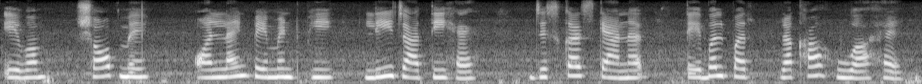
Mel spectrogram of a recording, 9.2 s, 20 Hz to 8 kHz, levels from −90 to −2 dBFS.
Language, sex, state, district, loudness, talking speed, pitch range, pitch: Hindi, male, Madhya Pradesh, Katni, -13 LUFS, 105 wpm, 265-300 Hz, 275 Hz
